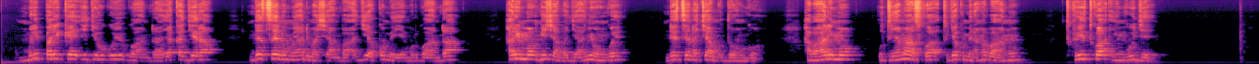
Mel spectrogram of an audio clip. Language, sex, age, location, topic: Kinyarwanda, male, 36-49, Huye, agriculture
